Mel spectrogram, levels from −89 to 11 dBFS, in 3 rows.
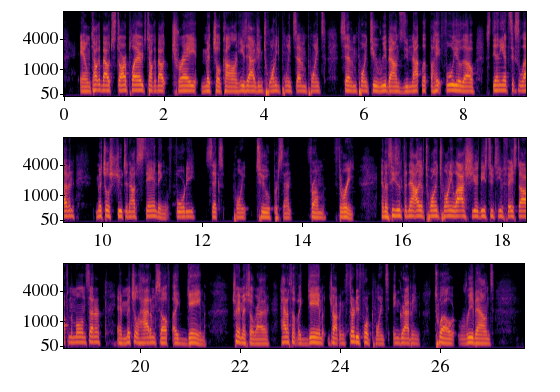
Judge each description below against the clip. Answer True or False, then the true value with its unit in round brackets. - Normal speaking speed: True (160 wpm)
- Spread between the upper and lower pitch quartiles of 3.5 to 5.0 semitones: False (2.8 semitones)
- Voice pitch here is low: False (150 Hz)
